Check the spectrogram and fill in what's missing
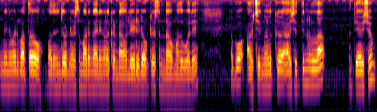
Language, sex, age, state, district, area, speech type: Malayalam, male, 30-45, Kerala, Palakkad, rural, spontaneous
